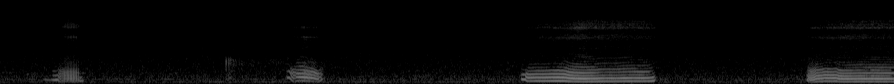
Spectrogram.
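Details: Loud, pitched, buzzy snores on each breath from a sleeping cat that snores whenever she sleeps, louder than normal today; some are long and drawn out, against steady room hum.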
